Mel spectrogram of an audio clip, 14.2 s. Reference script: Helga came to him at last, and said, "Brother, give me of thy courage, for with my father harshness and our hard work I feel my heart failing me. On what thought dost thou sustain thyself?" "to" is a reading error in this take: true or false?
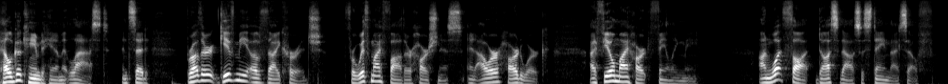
false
